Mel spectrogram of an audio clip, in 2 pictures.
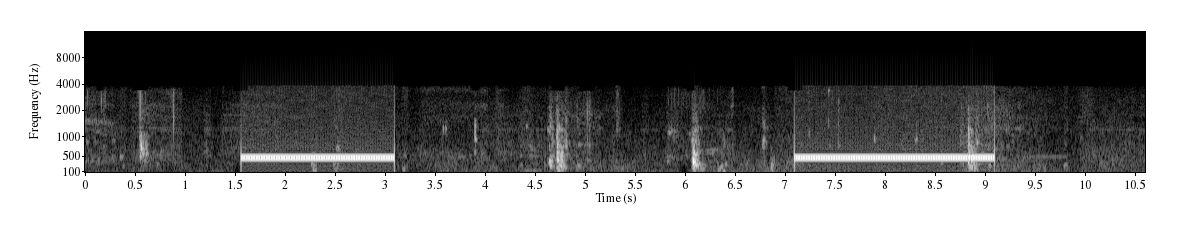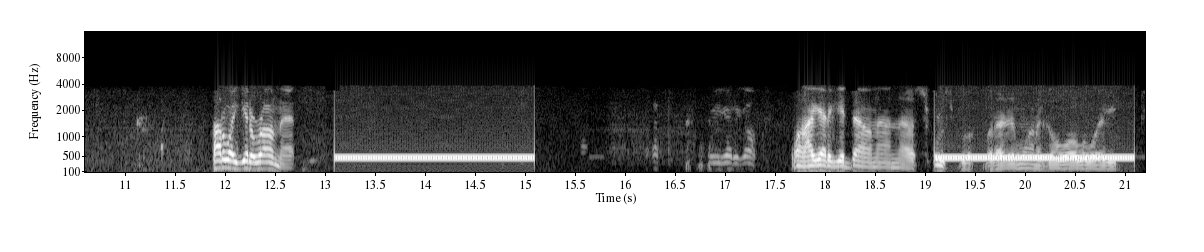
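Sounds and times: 
telephone ringback tone: 1.6s - 3.2s, 7.1s - 9.1s, 13.1s - 15.1s, 19.1s - 21.1s
speech: 11.9s - 12.7s, 17.8s - 21.2s.

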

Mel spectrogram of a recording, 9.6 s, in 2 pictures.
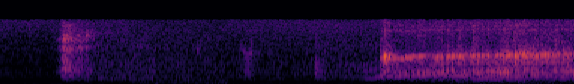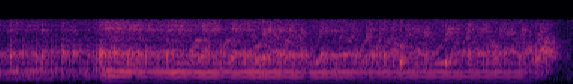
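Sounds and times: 
person gargling salt water: 3.0s - 9.5s.

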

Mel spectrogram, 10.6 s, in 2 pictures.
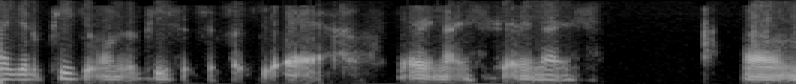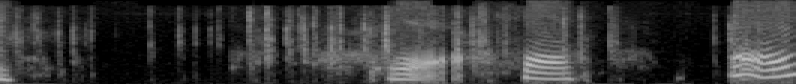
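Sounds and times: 
speech: 0.0s - 2.0s, 2.7s - 4.0s, 4.9s - 5.6s, 7.8s - 9.3s, 10.2s - 10.6s
computer keyboard typing: 4.7s - 10.2s.

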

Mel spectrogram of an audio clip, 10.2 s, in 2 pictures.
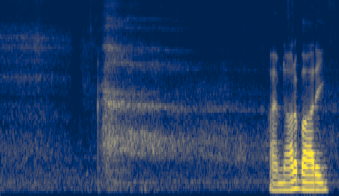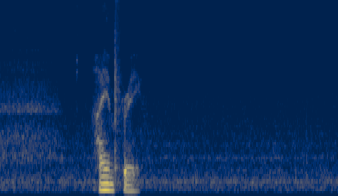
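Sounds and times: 
deep breath: 0.0s - 4.1s, 5.0s - 6.1s
soft hiss: 0.0s - 10.1s
speech: 4.0s - 5.0s, 6.6s - 7.2s.

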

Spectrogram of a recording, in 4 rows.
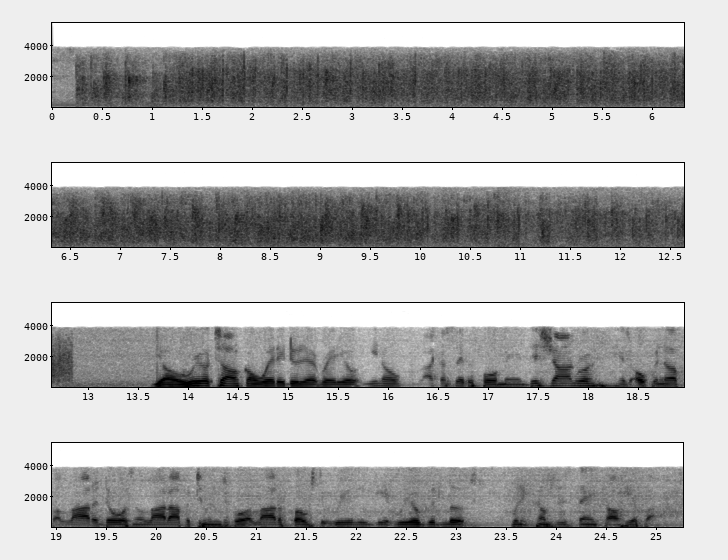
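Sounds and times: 
crowd applause: 0.2s - 12.9s
speech: 13.7s - 25.1s.

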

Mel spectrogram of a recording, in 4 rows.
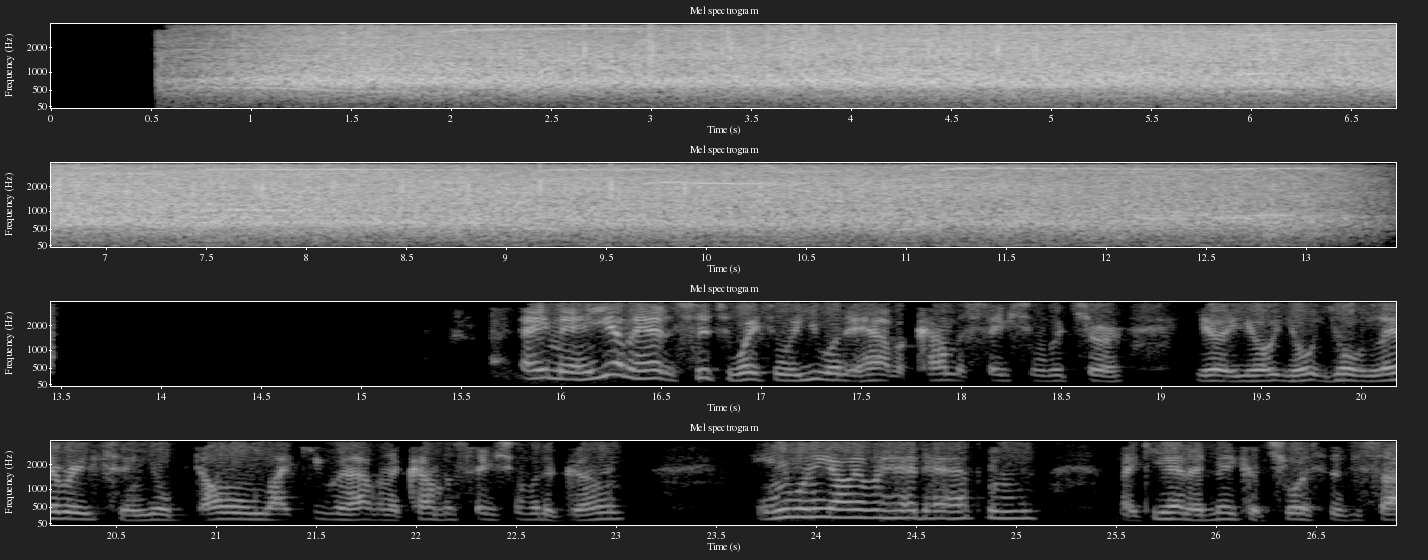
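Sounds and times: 
audience applause: 0.6s - 13.5s
speech: 16.7s - 26.8s.

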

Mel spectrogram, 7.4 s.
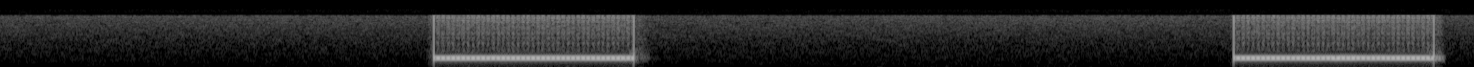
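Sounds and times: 
telephone ring tones on a line: 2.2s - 3.2s, 6.2s - 7.2s.

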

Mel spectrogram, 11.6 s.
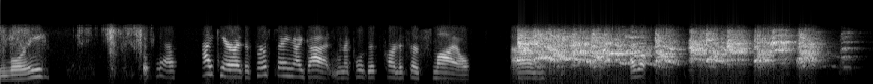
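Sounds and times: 
speech: 0.0s - 0.7s, 1.4s - 7.4s, 8.4s - 8.9s
dog barking loudly and harshly: 6.9s - 11.6s.

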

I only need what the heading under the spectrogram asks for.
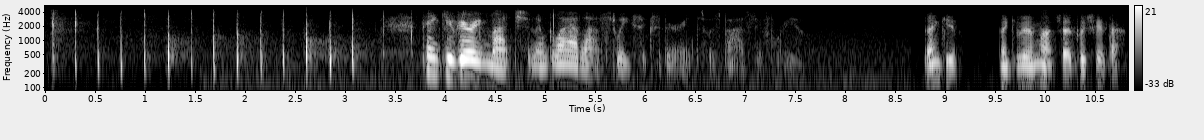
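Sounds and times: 
hand clapping: 0.0s - 3.8s
speech: 3.8s - 7.7s, 8.8s - 10.8s.

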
